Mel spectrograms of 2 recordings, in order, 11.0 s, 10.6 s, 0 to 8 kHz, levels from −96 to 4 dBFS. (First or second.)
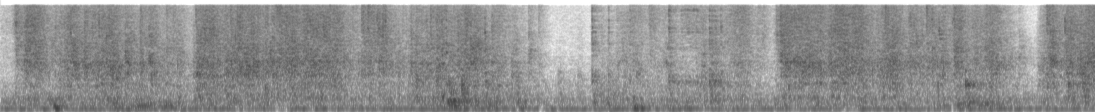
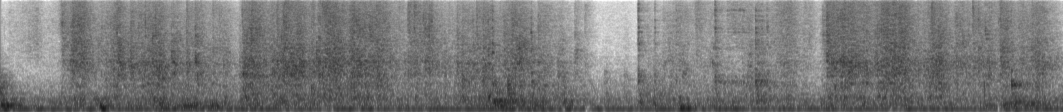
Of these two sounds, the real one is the second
